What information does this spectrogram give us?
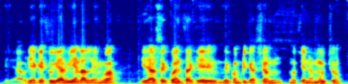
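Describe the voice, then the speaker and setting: Un hombre de mediana edad con acento paraguayo, profesor invitado que explica con paciencia y muchos "eh" y "¿verdad?". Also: male voice, lowish voice, lively intonation, moderate pace, a bit bright, soft background music. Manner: patient, didactic, many fillers "eh" and "¿verdad?". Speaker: Guaraní language professor, guest. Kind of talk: explanatory interview talk.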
